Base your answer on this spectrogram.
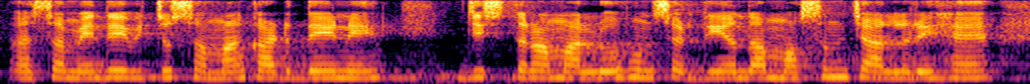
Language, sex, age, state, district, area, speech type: Punjabi, female, 30-45, Punjab, Patiala, rural, spontaneous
